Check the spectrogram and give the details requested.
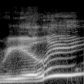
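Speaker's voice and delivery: rising tune, really lifting up at the end. Explaining what an inflection is in conversation, rising inflection on really. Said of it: "It's like the "up" at the end of a sentence".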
